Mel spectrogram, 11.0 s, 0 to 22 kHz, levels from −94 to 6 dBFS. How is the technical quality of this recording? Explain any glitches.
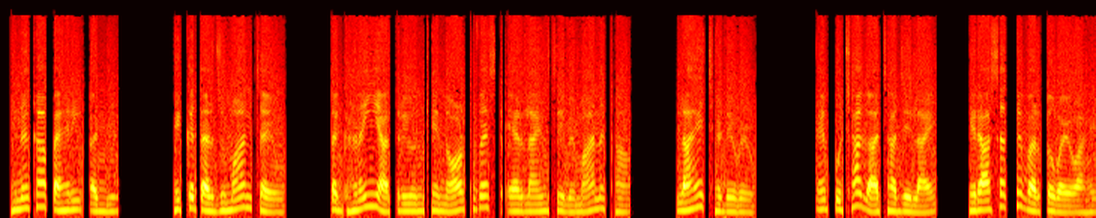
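The technical quality is poor. Grainy distortion runs through the whole recording. This is low bit depth without dither. The grit sounds like about 5 bits, likely rounded with no dither. The error tracks the speech, sitting roughly 15 dB below it. Quiet syllables turn rough, and the softest passages sputter or drop out.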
